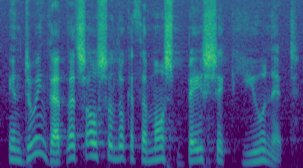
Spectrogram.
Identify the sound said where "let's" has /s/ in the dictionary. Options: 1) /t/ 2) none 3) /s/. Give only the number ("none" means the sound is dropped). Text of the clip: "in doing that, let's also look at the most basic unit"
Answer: 3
